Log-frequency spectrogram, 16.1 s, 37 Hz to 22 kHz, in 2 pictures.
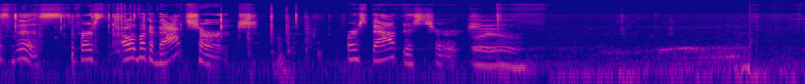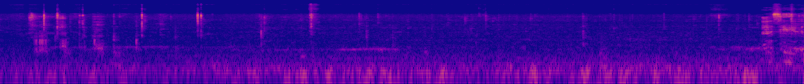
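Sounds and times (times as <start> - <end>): road and engine rumble in car: 0.0 - 16.0.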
